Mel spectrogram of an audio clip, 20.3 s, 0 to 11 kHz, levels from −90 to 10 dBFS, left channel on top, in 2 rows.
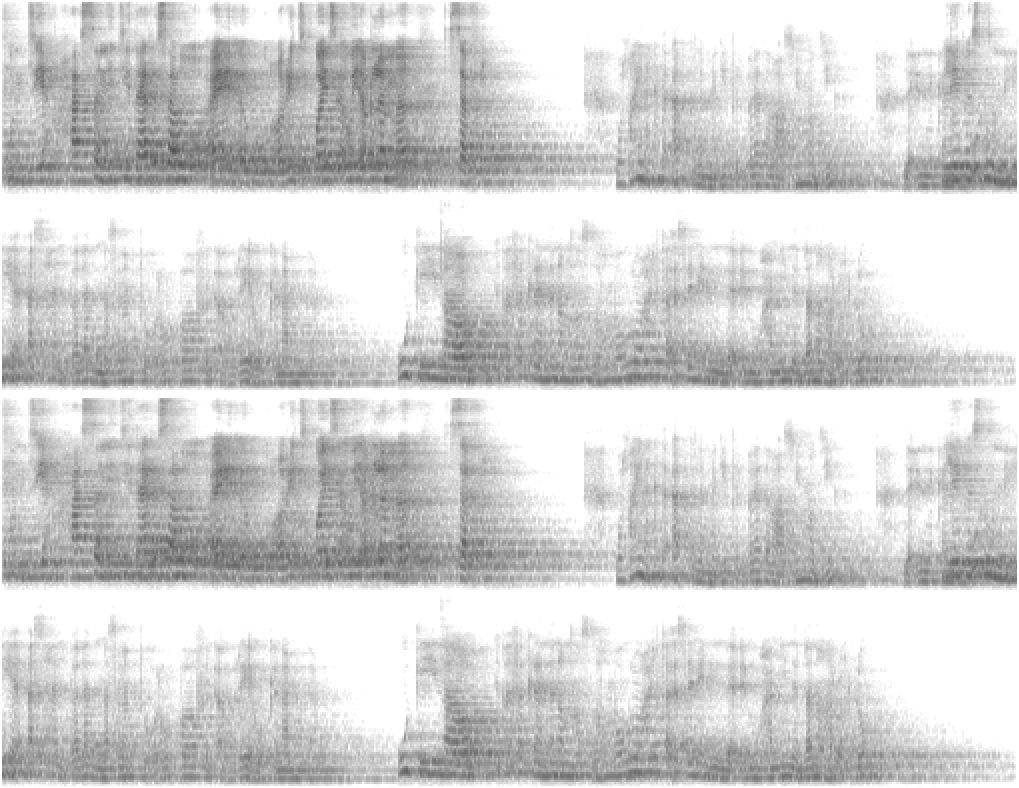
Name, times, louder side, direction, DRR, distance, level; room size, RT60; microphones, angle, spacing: voice 1, 0.0-4.8 9.4-9.7 14.6-14.8, left 2 dB, 55° left, 1 dB, 1.3 m, -32 dB
voice 2, 5.8-8.4 8.8-13.3 14.1-14.9 15.1-18.8, equal, 5° right, 1 dB, 0.6 m, -41 dB
14.0 x 5.4 x 4.6 m, 2.7 s
head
